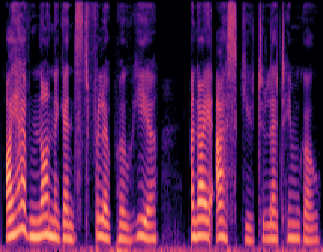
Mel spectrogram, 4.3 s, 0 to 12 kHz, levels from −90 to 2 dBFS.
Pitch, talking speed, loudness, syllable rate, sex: 200 Hz, 195 wpm, -19 LUFS, 4.9 syllables/s, female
